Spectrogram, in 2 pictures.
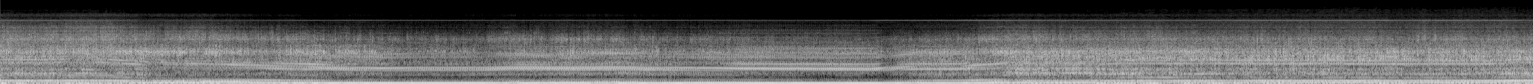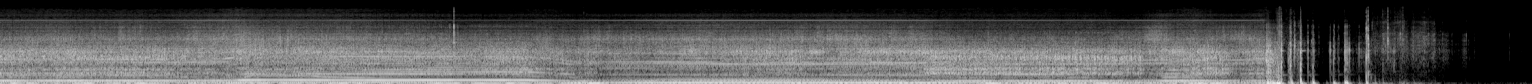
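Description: The motor of an AcroWot radio-controlled model aeroplane runs in flight, its pitch falling and rising with the throttle. Near the end come a rough landing in grass, a burst of knocks and clatter, then the sound cuts off.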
